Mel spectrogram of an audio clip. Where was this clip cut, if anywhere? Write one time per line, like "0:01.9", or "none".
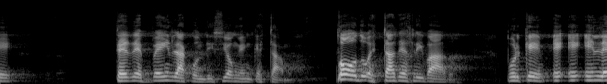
0:03.3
